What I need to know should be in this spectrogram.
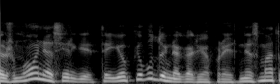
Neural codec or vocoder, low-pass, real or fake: codec, 16 kHz, 4 kbps, X-Codec, HuBERT features, trained on LibriSpeech; 7.2 kHz; fake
